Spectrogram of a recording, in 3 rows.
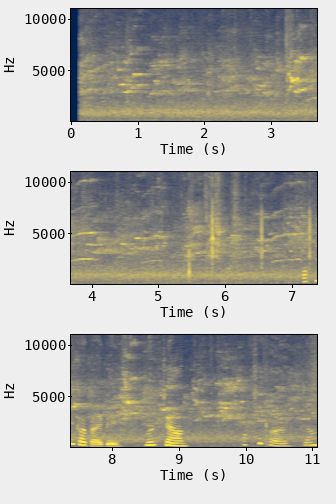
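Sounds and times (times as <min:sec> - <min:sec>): small birds chirping: 0:00.2 - 0:11.0
steady background noise: 0:00.2 - 0:11.0
sharp clicks: 0:07.2 - 0:07.4.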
